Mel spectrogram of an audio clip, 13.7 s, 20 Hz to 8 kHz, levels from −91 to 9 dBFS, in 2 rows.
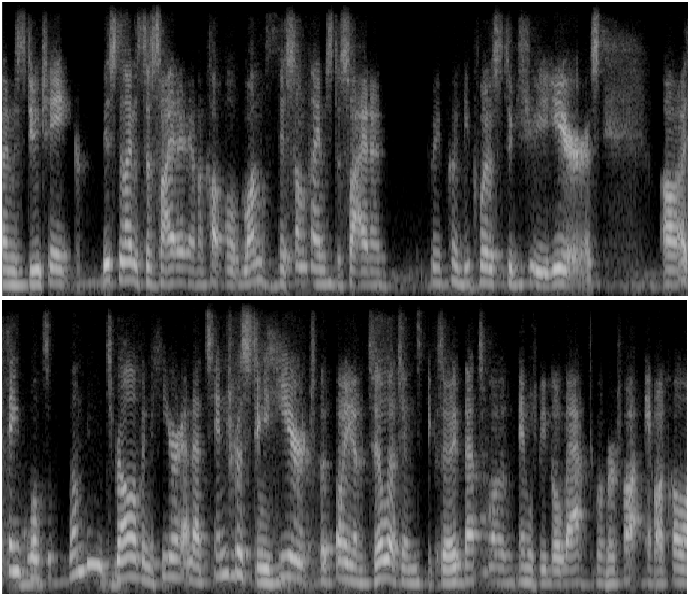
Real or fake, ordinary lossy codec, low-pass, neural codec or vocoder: fake; Opus, 32 kbps; 7.2 kHz; codec, 16 kHz, 0.5 kbps, X-Codec, HuBERT features, trained on general audio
